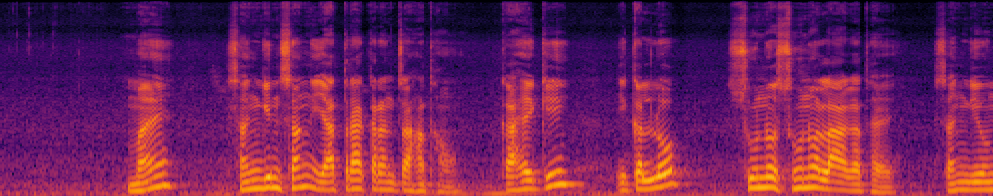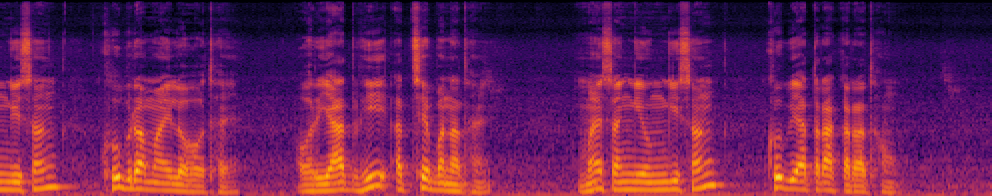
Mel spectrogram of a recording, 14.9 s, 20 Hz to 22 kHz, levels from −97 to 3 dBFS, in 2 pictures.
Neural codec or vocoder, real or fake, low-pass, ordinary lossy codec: none; real; none; none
